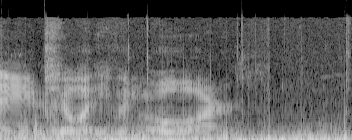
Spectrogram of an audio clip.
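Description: Drawn-out, wordless, animal-like vocal calls whose pitch swoops up and down, over a low rumble of wind on the microphone. A few short clicks follow in the second half.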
